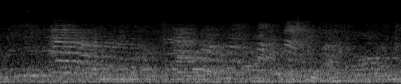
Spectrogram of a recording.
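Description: Indistinct chatter of gallery visitors, with a child's high voice rising above it three times.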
